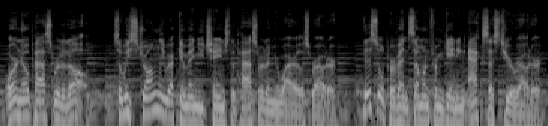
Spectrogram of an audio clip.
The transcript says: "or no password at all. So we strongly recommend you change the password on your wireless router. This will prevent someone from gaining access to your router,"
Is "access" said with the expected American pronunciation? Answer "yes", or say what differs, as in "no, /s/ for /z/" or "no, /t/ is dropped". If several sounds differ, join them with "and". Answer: yes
